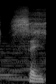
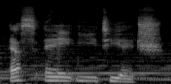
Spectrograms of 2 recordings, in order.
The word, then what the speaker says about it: Saithe: but yes, it's pronounced safe. Got it. Safe Saf? with a. No, safe. There's not a lot of leeway in how that's pronounced.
